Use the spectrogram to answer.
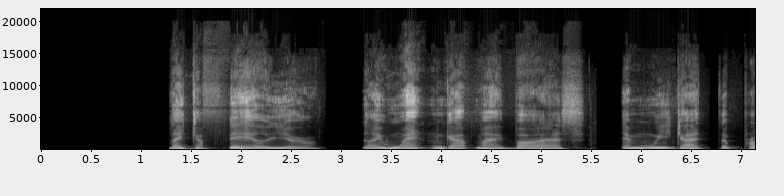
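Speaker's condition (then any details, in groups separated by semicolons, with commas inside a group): Parkinson's disease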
